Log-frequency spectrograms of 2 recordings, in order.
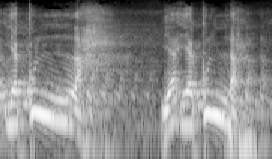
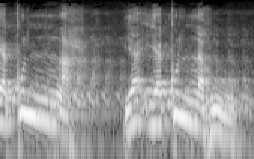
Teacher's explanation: Ada tadi kata memasukkan idgham. Jadi nun mati ini dimasukkan ke dalam huruf la, tidak boleh berdengung. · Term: idgham bila gunnah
